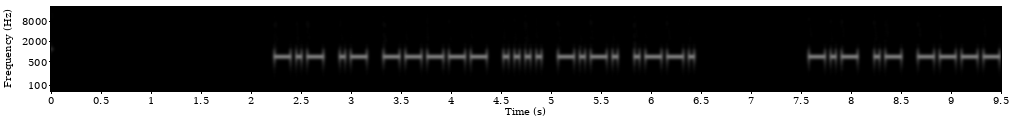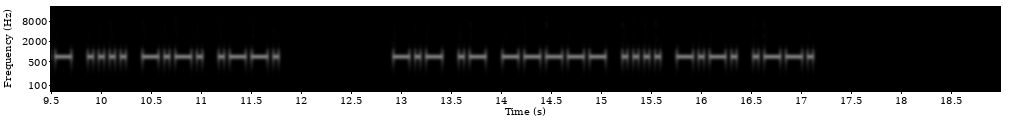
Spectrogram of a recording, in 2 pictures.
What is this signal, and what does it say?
Morse code, heard as a keyed tone, about 22 wpm, 700 Hz. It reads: KA0HCP KA0HCP KA0HCP
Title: USA Call Signs - 6 Characters - Repeated 3x - 22wpm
